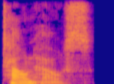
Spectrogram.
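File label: "town house", British English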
